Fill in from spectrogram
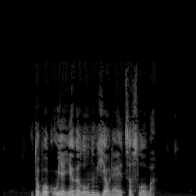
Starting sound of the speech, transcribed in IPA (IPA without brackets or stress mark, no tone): t̪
